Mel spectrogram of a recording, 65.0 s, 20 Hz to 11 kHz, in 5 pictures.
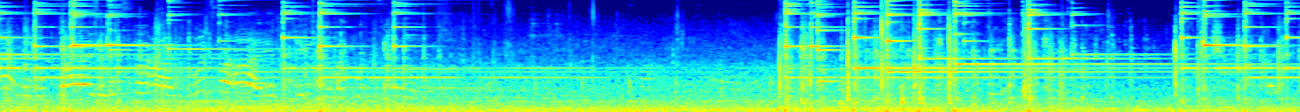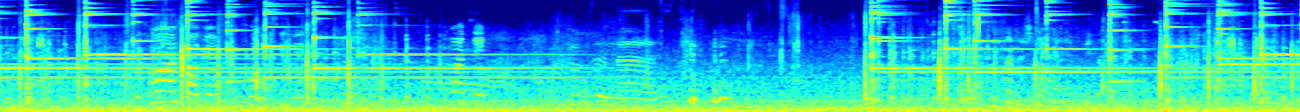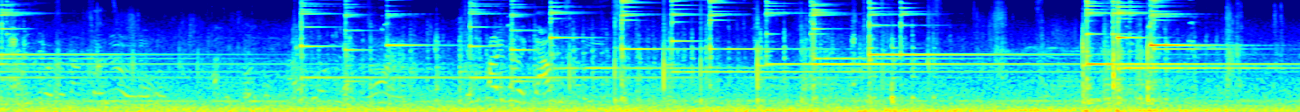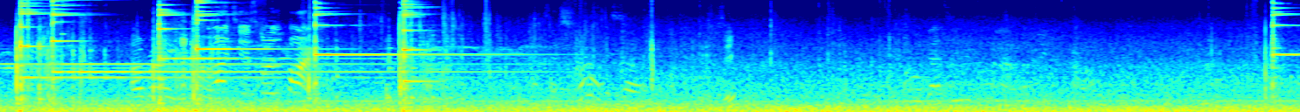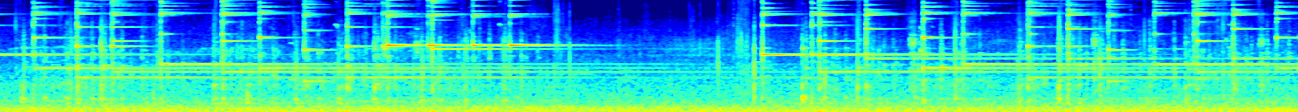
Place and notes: {"title": "Marelle musicale / musical hopscotch in Battery Park, New York", "date": "2010-09-05 16:57:00", "description": "Marelle musicale / musical hopscotch in Battery Park.", "latitude": "40.70", "longitude": "-74.02", "altitude": "2", "timezone": "America/New_York"}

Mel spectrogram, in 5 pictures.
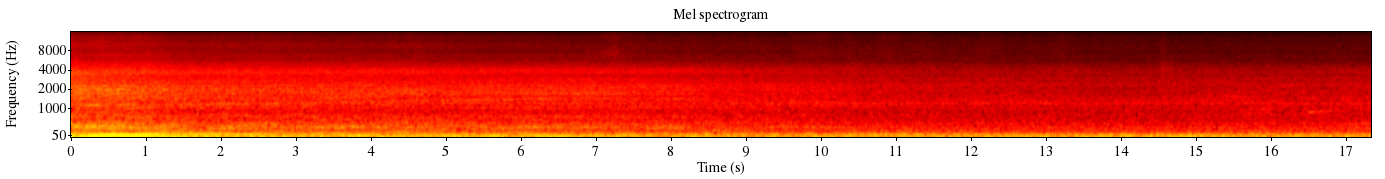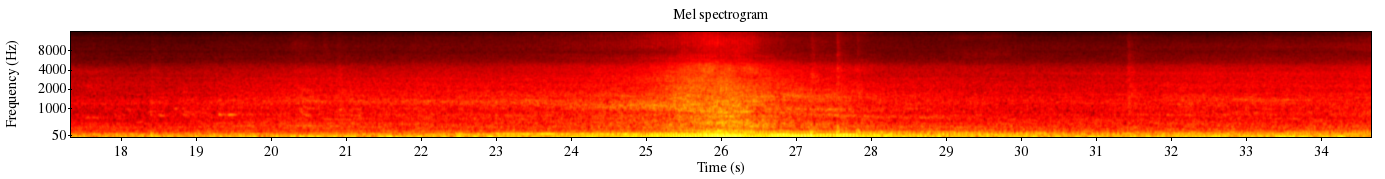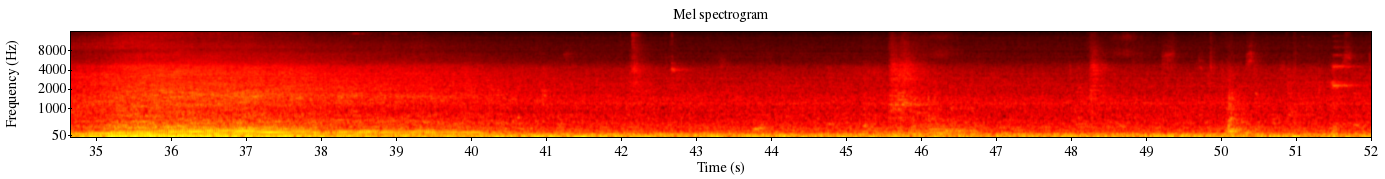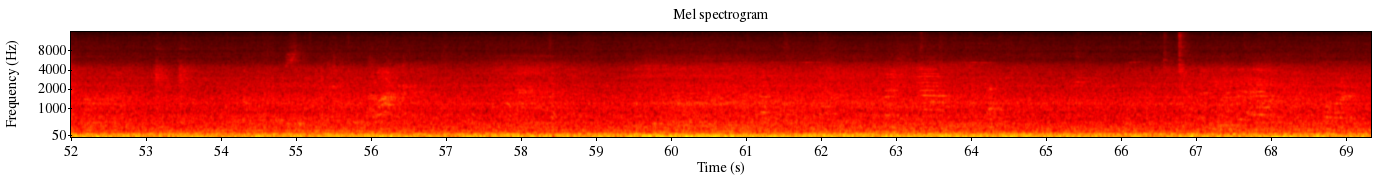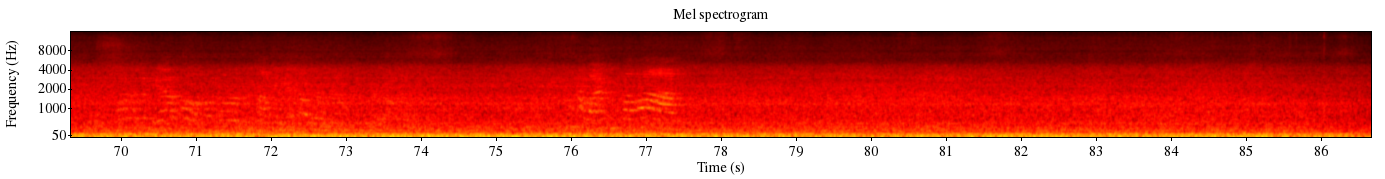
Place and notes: {"title": "東光新村, Hsinchu City - In the quiet old community", "date": "2017-09-27 16:34:00", "description": "In the quiet old community, traffic sound, Binaural recordings, Sony PCM D100+ Soundman OKM II", "latitude": "24.80", "longitude": "120.99", "altitude": "39", "timezone": "Asia/Taipei"}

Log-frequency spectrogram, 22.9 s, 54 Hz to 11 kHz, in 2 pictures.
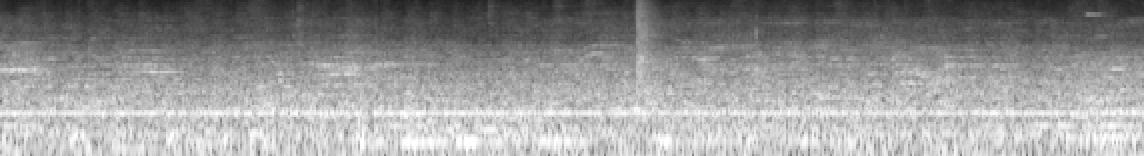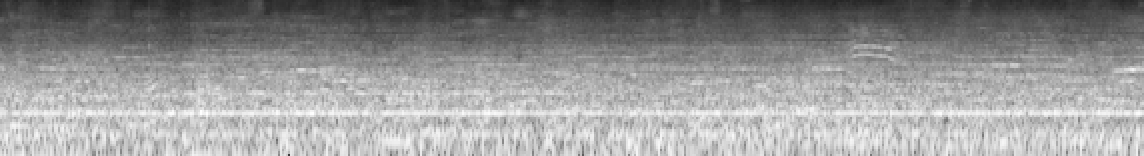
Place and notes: {"title": "Portal Guerrero, Centro, Centro, Gto., Mexico - En las mesas de la parte de afuera de la nevería Santa Clara zona peatonal.", "date": "2022-07-25 13:43:00", "description": "At the tables outside the Santa Clara ice cream parlor pedestrian zone.\nI made this recording on july 25th, 2022, at 13:43 p.m.\nI used a Tascam DR-05X with its built-in microphones and a Tascam WS-11 windshield.\nOriginal Recording:\nType: Stereo\nEsta grabación la hice el 25 de julio 2022 a las 13:43 horas.", "latitude": "21.12", "longitude": "-101.68", "altitude": "1808", "timezone": "America/Mexico_City"}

